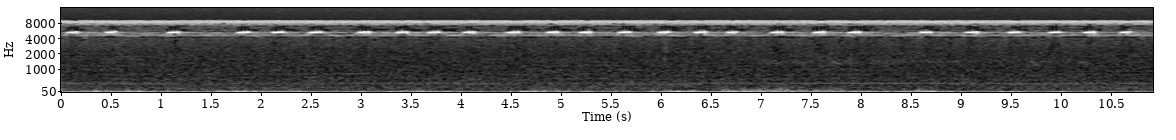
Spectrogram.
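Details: Crickets trill steadily in high, rapid pulses on an afternoon, with a faint low rumble beneath.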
